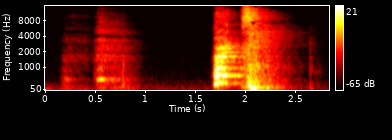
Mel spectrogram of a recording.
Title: More big sneezes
